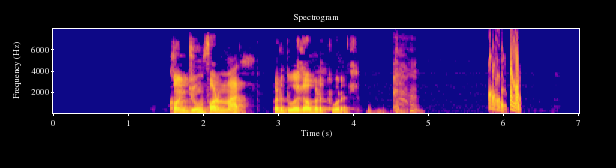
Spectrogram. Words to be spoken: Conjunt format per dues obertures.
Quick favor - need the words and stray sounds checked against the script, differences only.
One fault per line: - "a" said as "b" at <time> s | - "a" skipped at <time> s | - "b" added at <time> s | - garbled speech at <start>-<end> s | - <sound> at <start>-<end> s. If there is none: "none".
- cough at 4.2-5.0 s
- chirp at 5.8-6.2 s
